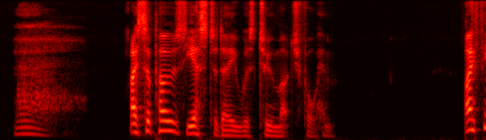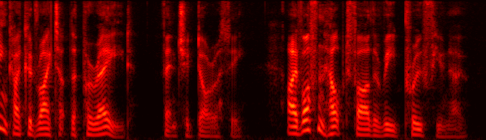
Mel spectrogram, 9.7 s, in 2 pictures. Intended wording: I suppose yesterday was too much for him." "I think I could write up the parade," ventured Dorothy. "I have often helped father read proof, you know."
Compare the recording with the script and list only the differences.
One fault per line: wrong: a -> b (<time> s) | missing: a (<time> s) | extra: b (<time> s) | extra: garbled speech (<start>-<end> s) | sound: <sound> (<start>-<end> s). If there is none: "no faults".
sound: sigh (0.1-0.9 s)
